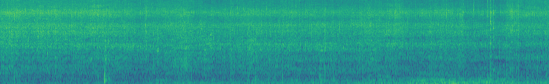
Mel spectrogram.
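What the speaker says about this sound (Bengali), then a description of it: "কড়াইতে একটু হলুদ দিয়ে ধুয়ে রাখা ফুলকপি, গাজরগুলো ভেজে নেব।" Washed cauliflower and carrots fry with turmeric in a hot wok, giving a steady, dense sizzle that holds evenly throughout with no voices.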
